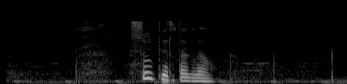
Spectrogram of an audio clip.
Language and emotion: Russian, neutral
